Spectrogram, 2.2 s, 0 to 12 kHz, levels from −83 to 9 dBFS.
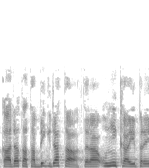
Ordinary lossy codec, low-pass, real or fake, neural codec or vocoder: MP3, 32 kbps; 7.2 kHz; fake; codec, 16 kHz, 8 kbps, FunCodec, trained on LibriTTS, 25 frames a second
